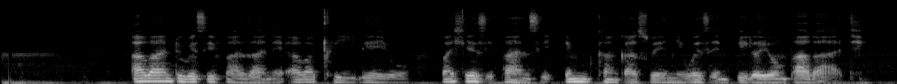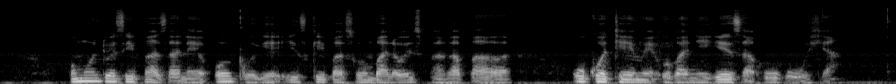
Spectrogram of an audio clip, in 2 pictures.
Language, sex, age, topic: North Ndebele, male, 25-35, health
